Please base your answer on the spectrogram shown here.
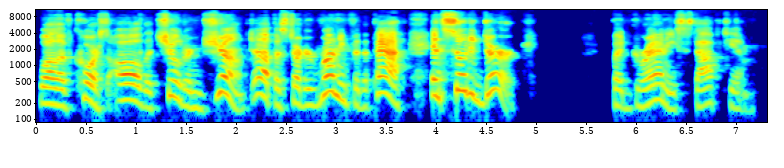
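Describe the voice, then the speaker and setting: Slow, deliberate woman storyteller. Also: medium pitch, very animated, muffled recording. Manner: deliberate, suspenseful, emphatic. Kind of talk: dramatic storytelling to an audience.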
